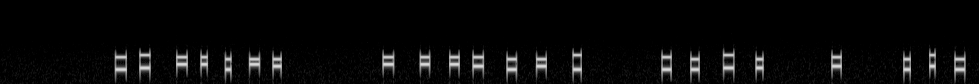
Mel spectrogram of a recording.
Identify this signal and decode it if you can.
DTMF, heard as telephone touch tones, dialled by hand, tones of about 80 ms. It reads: 26001*7 0008173 2164 8 191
